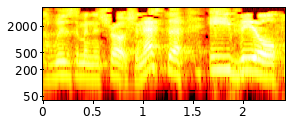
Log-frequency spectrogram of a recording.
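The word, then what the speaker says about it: evil (אויל): There's another word for fool in Hebrew, and you could truly pronounce it as evil. You would spell it E-V-E-E-L, evil.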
